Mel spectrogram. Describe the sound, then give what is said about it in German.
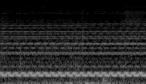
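A telephone rings with a steady, buzzing electronic tone that holds unbroken for the whole moment, clear, with no voices over it. “Und dann klingelt schon wieder das Telefon.”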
